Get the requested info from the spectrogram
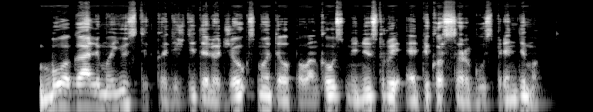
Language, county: Lithuanian, Kaunas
